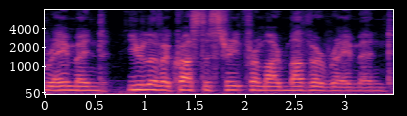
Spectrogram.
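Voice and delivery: dumbed-down, dopey, stupid-sounding voice. Doing an impression while discussing a film cast: Brad Garrett impression. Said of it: "make him sound stupid, and then you get Brad Garrett".

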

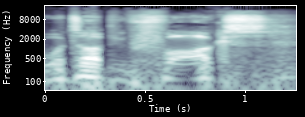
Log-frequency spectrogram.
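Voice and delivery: gruff, loud, slow, drawn-out rough voice. Retelling how a fiance imitated the speaker's greeting: imitating the speaker. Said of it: "my lovely fiance did her impression of me".

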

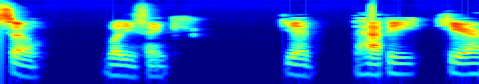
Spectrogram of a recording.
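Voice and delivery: put-on extreme deadpan, very flat delivery. Describing a film scene, quoting a co-star's line, imitating extreme deadpan. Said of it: "It's deadpan, but just to the nth degree".

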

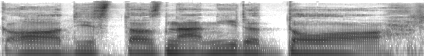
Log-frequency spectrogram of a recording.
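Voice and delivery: put-on heavy German accent, slow and laid on thick. Mimicking the scientists in The Right Stuff scenes, in a thick German accent. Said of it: "it's just thick German accents like".

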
